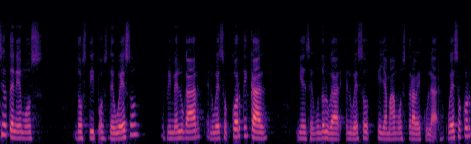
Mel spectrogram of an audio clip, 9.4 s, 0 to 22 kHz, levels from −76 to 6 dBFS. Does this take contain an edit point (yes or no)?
no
